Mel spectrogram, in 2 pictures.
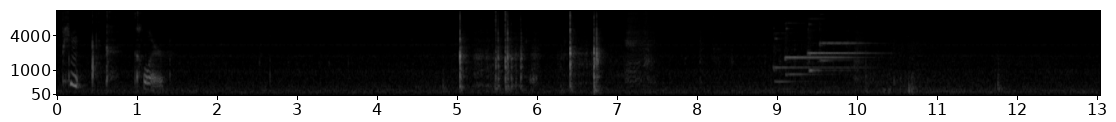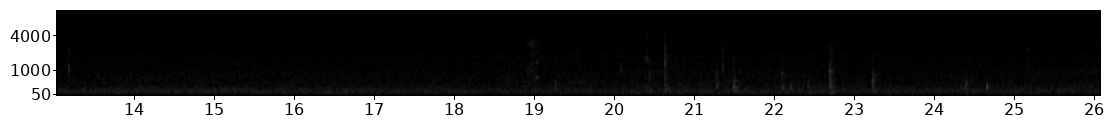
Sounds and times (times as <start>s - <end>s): Chime: 9.0s - 10.6s.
